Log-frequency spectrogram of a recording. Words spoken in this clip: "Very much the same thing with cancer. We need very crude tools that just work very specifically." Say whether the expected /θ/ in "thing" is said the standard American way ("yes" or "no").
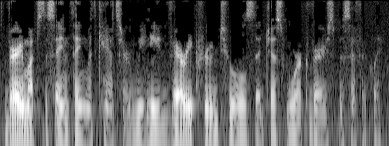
yes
